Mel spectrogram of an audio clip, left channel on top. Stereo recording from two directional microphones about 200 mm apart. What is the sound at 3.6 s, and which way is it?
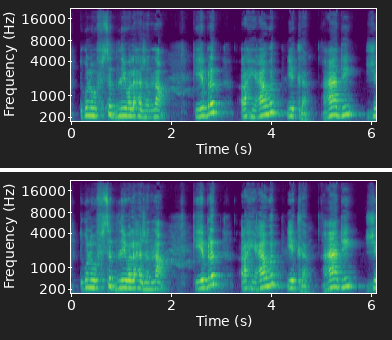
Speech, 55° left (ahead or behind).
